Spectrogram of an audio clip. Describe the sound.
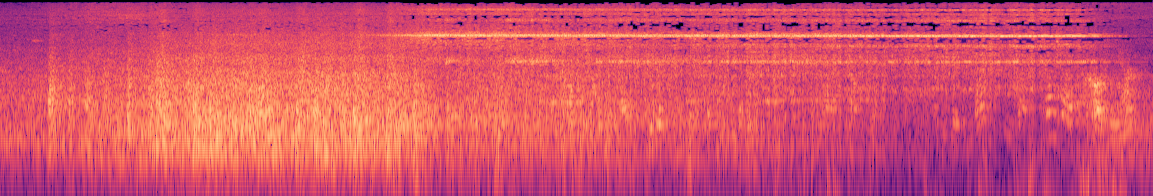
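A train pulls in on a station track with a continuous loud rumble and clatter. From midway, a sharp, sustained, high-pitched wheel squeal joins and carries on to the end.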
